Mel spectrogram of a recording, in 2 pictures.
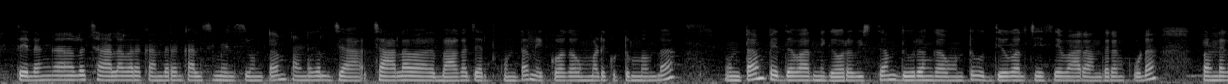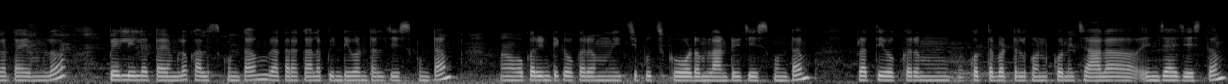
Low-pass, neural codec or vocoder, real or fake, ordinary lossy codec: none; none; real; none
